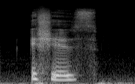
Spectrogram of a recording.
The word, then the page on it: issues: American English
